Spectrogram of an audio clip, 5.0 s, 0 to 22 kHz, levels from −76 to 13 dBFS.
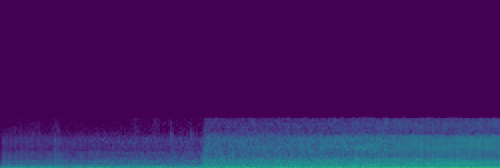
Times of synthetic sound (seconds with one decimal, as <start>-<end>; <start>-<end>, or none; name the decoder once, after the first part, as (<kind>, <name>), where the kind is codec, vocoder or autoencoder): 0.0-0.9 (vocoder, Vocos); 3.9-5.0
